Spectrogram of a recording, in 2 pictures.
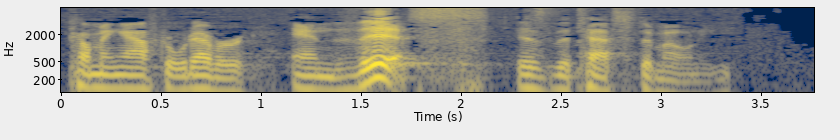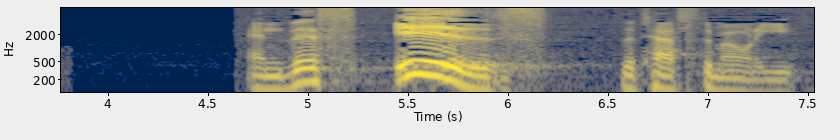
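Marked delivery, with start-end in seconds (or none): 1.2-3.4 "this" stressed louder and slower in "And this is the testimony"; slow read, weight on "this". Shown as a demonstration. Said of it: "put the emphasis on a different word". 4.7-7.5 "is" hit loud and drawn out, slow delivery; stress on IS. Shown as a demonstration. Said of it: "put the emphasis on a different word".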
